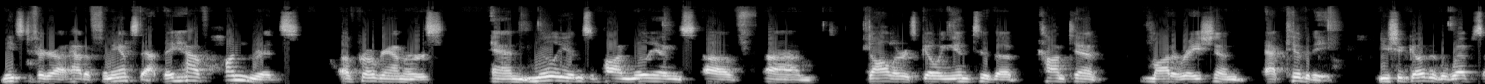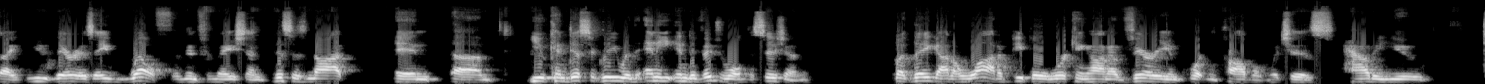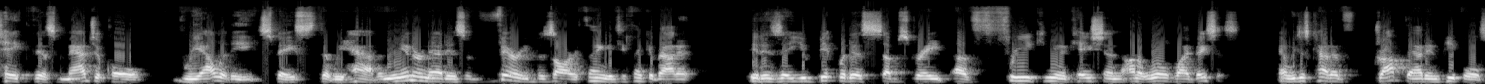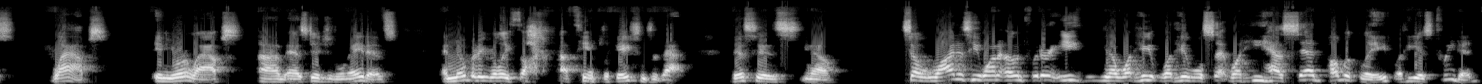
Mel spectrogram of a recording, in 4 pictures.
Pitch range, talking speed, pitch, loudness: 130-175 Hz, 160 wpm, 150 Hz, -10 LUFS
